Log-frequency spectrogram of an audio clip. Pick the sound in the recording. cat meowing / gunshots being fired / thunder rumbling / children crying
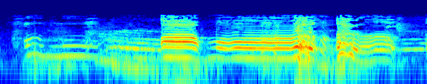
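children crying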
